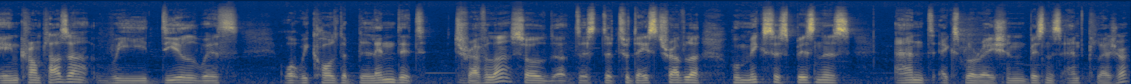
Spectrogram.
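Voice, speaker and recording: Speaking with a German accent, a man uses a fairly low pitch at a fairly slow pace. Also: ordinary pitch variation. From Germany. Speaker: hotel general manager. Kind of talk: interview. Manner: casual, with frequent fillers.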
